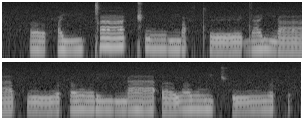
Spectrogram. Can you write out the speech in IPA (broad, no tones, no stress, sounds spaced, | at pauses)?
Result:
ʌ u̯ ħ iː ǀ aː ǁ uː ŋ ʌ ħ tʰ øː d a i̯ ŋ aː f uː ħ oː ɾ iː ŋ aː ʔ ʌ w ʌ w u i̯ t͡ʃʼ uː ħ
